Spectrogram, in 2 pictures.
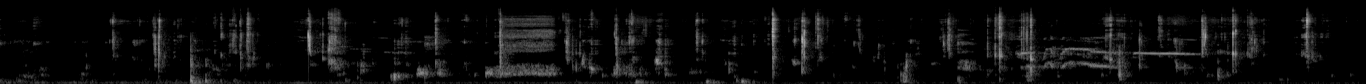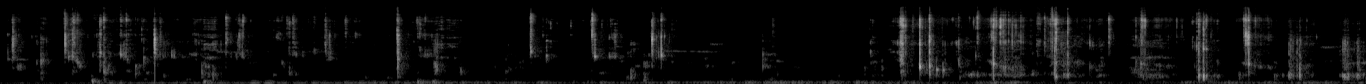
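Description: Crisp crunching and chewing of raw green mango slices, many sharp bites one after another, thickest near the end. A rooster crows once in the background about ten seconds in.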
